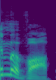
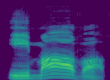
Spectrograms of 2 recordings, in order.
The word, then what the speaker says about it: Imavov: Imavov, the emphasis was on the E, that first one, as opposed to Imavov, right? So a little bit of an error there.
